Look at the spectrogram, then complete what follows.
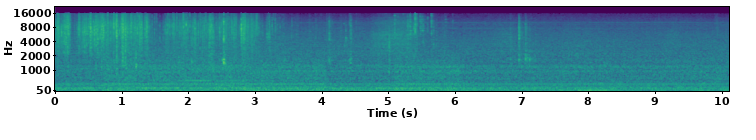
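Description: Plastic bag crinkling and rustling as a new PID temperature controller is unwrapped by hand, for the first three seconds or so, then a few scattered clicks. A steady background hum with a faint constant tone runs underneath.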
